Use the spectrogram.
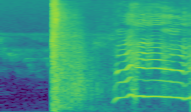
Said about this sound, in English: Ah, Another Oxford graduate fated to die by the harpoon gun.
